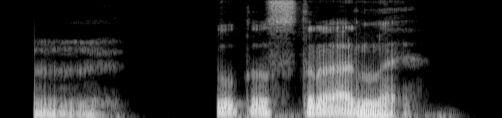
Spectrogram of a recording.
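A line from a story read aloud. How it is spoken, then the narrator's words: Bear's grunt. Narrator (Russian): хмыкнул медведь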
